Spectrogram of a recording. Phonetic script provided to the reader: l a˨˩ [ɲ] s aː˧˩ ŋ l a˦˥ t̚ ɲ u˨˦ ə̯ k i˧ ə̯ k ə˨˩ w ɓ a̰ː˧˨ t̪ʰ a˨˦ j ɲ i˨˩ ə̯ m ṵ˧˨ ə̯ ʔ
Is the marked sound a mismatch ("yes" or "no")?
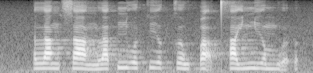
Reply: yes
